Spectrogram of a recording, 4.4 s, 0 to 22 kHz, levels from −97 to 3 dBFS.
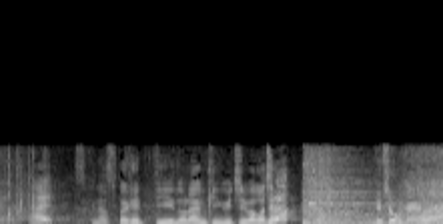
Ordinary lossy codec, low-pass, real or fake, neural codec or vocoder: none; none; real; none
